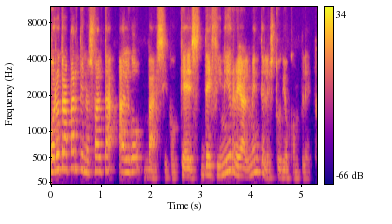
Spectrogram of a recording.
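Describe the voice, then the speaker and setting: A woman speaks at a fairly slow pace with a Galician accent and hardly any pauses. Her medium pitch makes very wide swings. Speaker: cardiology speaker. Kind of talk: conference presentation. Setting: virtual meeting.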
